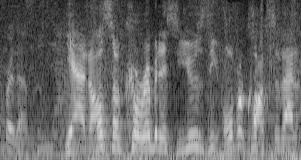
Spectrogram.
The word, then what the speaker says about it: Charybdis: So it's pronounced as Charybdis. It should be Charybdis based on history, but yes.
